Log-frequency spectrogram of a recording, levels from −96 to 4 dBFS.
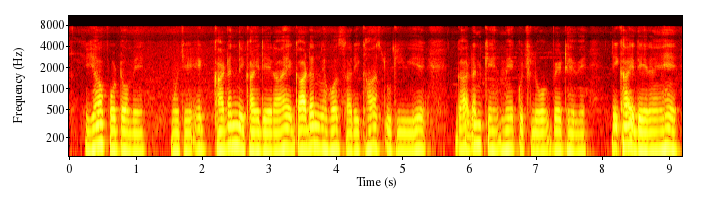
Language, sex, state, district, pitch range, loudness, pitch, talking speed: Hindi, male, Bihar, Kishanganj, 120-130 Hz, -18 LUFS, 125 Hz, 190 wpm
